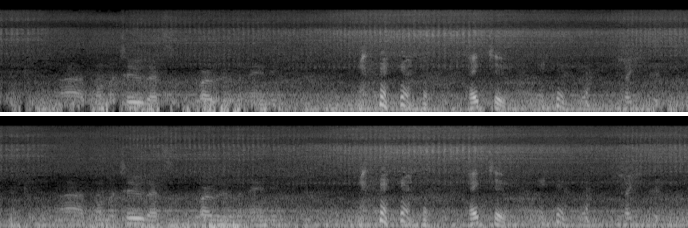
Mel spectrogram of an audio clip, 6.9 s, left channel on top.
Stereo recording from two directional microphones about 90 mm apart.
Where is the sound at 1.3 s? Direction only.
45° right (ahead or behind).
